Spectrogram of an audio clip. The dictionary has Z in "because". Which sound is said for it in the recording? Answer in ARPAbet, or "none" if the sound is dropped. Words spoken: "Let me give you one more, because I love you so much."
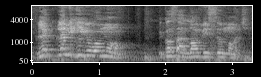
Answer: S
